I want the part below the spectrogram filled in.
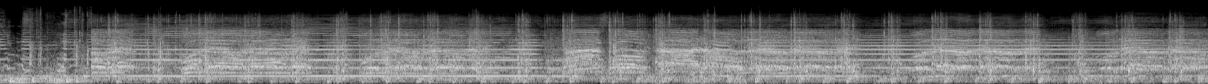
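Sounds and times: crowd chanting and cheering: 0.0 - 12.0
drum beating: 0.0 - 12.0.

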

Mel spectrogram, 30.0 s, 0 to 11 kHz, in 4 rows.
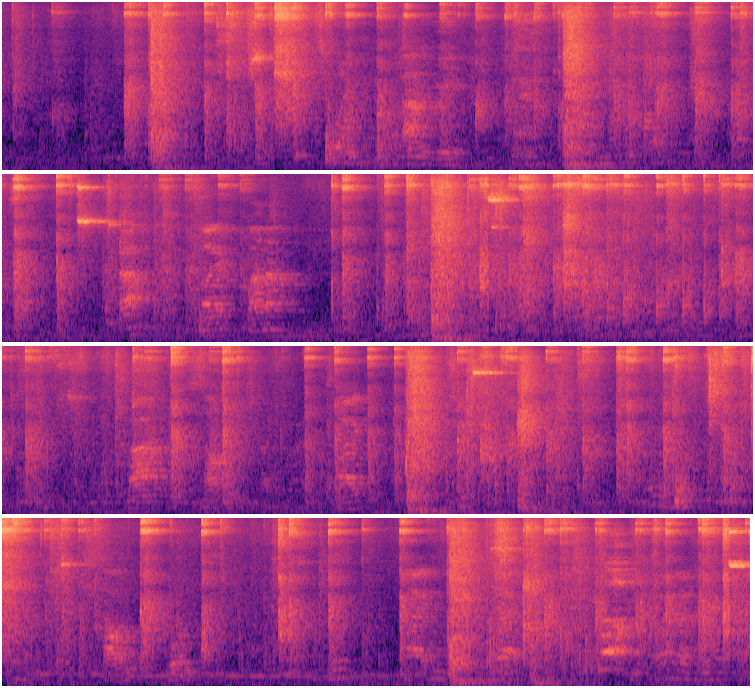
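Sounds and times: ball bouncing on table: 1.2 - 4.0, 4.7 - 8.3, 10.8 - 15.5, 18.0 - 30.0
table tennis ball hit by bats: 1.2 - 4.0, 4.7 - 8.3, 10.8 - 15.5, 18.0 - 30.0.

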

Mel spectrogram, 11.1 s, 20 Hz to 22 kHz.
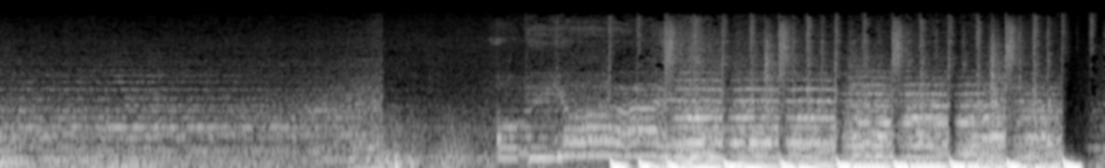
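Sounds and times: chill electronic music: 0.0 - 4.1, 4.8 - 11.0.

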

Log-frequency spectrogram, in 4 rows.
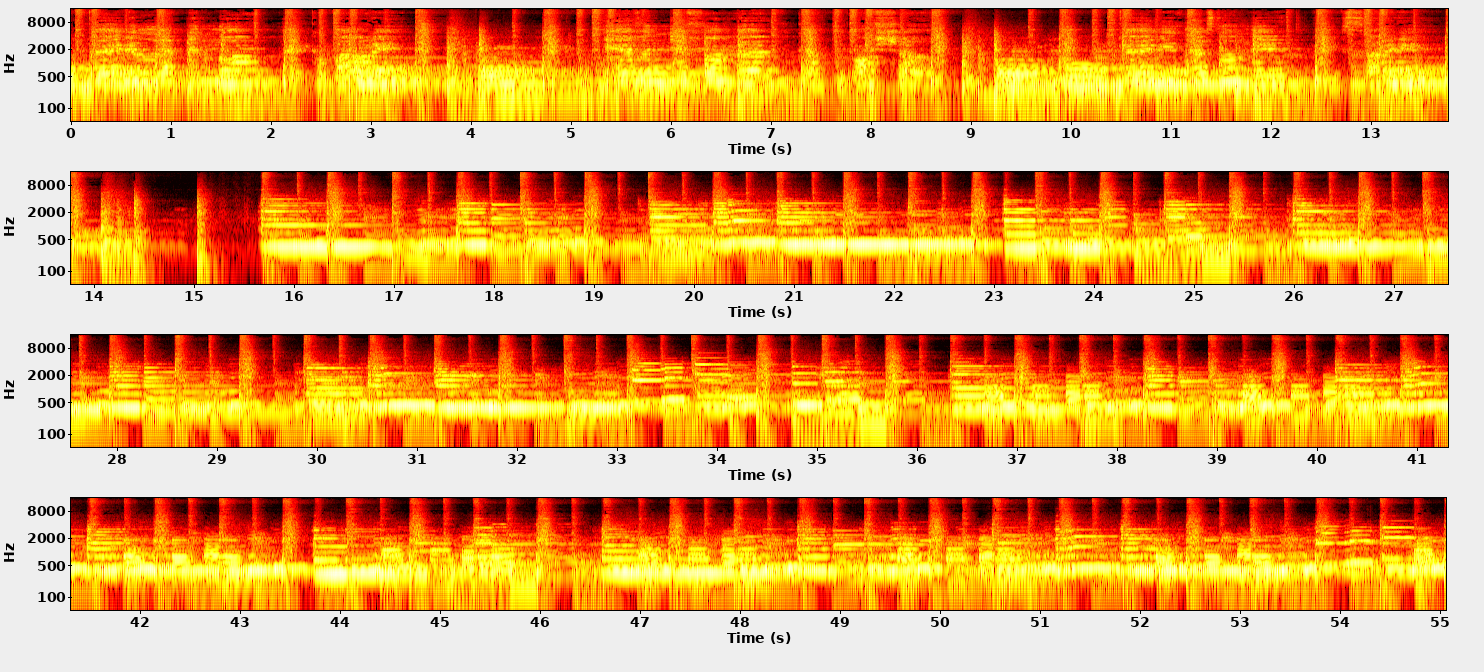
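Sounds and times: drum kit beat with cymbals: 0.0 - 55.0
electric guitar lines: 13.2 - 55.0.

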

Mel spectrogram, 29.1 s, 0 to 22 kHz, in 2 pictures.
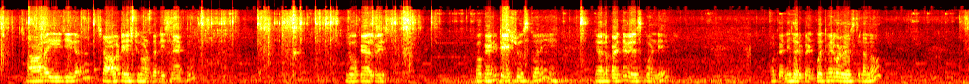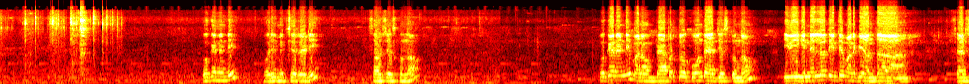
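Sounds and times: puffed rice rattling in metal bowl: 0.0 - 6.7.

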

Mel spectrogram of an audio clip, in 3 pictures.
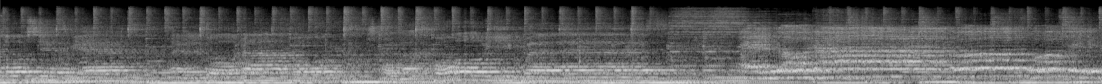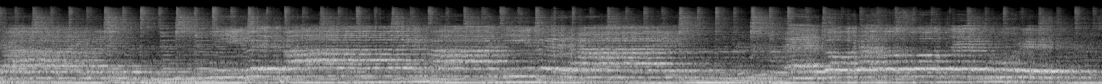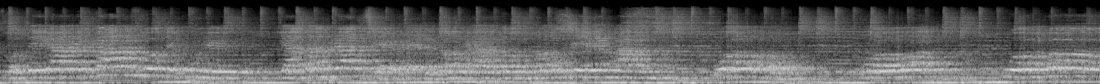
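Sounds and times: bass and drum accompaniment: 0.0 - 33.0
children singing: 7.4 - 12.5, 13.1 - 18.2, 18.9 - 33.0.

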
